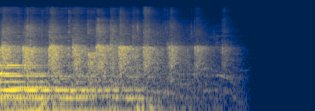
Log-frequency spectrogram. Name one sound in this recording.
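A band plays a held final chord that fades away.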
